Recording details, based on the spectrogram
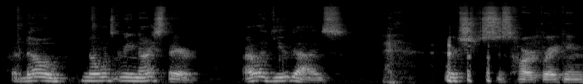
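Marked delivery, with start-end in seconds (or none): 0.1-3.5 put-on childlike voice of a little kid. Recapping a story scene, saying a character's line in a young kid voice. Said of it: "It's just like the kid voice".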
